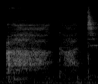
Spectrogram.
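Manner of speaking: slow whispered swearing under the breath; mock inner curse, whispered slowly. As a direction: mutter it to yourself through the pain. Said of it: "I was just like".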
